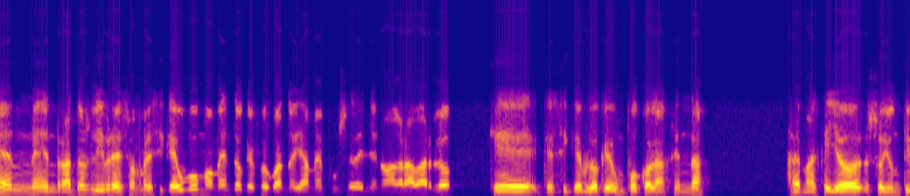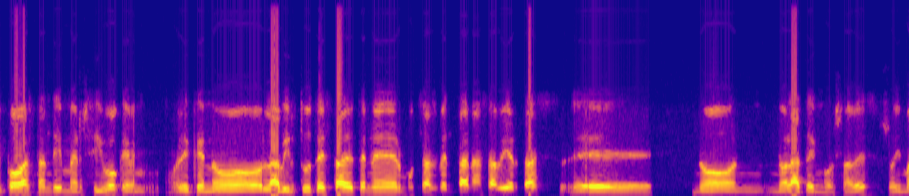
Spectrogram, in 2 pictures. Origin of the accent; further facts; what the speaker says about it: Villafranca del Cid, Valencian Community, Spain; Pues lo tengo ahí en mi pueblo, en Villafranca del Cid, que es aquí en la provincia de Castellón.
